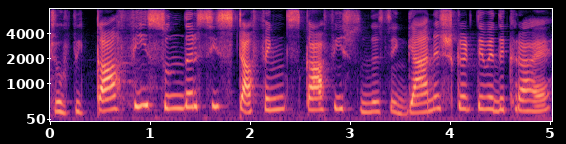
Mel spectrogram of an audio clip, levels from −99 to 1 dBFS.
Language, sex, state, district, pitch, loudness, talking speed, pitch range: Hindi, female, Bihar, West Champaran, 315 Hz, -17 LUFS, 165 wpm, 260-345 Hz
